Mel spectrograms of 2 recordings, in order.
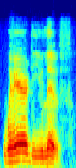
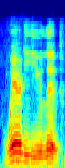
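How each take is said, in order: First: Slow, with Where and live punched; stress on WHERE and LIVE. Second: Where and live stressed, a little faster. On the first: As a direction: lean on Where and live, rest light. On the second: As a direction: hit Where and live again, lighter. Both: Shown as a demonstration. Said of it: "we just emphasize the question words".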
